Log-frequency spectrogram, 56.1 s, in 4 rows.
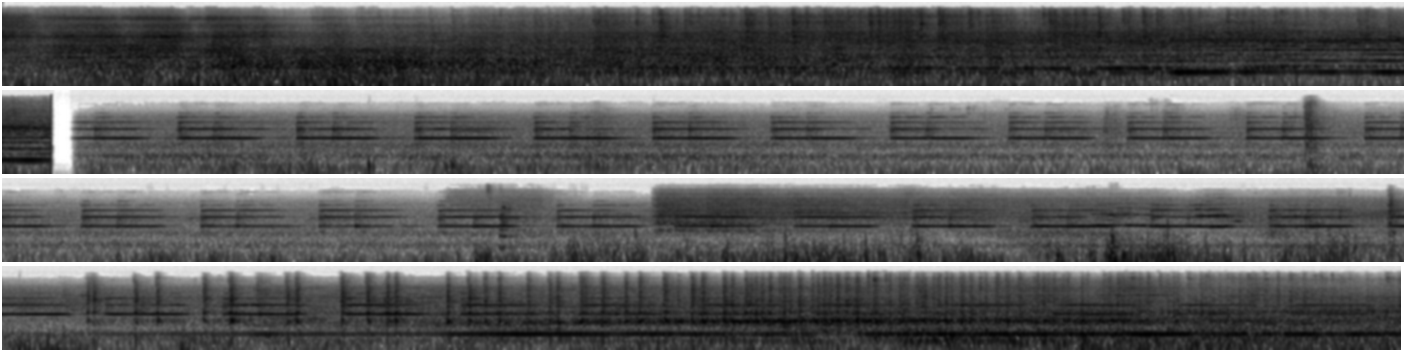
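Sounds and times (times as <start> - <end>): train pulling out: 0.0 - 14.5, 31.2 - 56.0
hiss: 34.6 - 36.2.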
